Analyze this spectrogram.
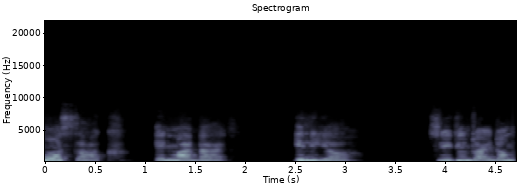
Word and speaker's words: il y a: It's not a single word, but it's pronounced together. अगर मैं अलग-अलग बोलूं, so il, e, a. ये तीनों अलग हैं, इनको साथ में नहीं लिखना है. But ilia There together are.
